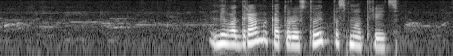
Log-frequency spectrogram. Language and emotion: Russian, neutral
